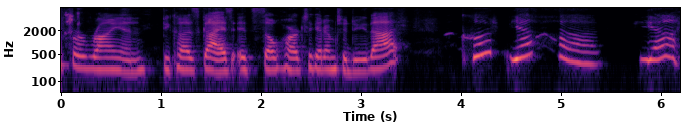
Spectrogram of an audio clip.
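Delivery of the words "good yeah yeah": high-pitched cooing praise; pet praise. Real, not acted. Owner praising bird for whispering, high pet talk.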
